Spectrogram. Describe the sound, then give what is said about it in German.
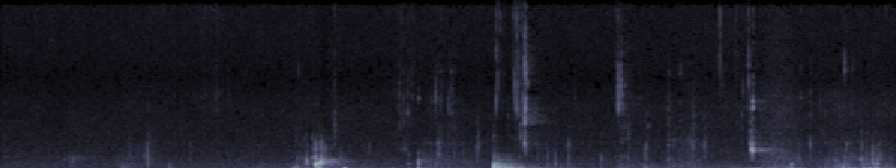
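Wet, irregular lapping and slurping of an animal drinking, a scatter of soft clicks and squishy sounds with a couple of louder ones, faint over a low background hiss. “Er trinkt. Das ist gut. Das ist schön, dass er trinkt.”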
